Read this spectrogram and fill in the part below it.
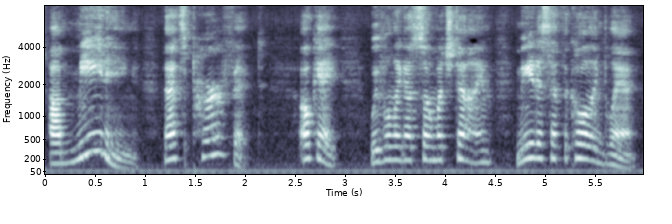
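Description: An eager young male steam engine from a storybook, acted out by a narrator. He is high-pitched and excitable, exclaiming earnestly with big swings in pitch. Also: normal speed, natural voice. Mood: excited, urgent.

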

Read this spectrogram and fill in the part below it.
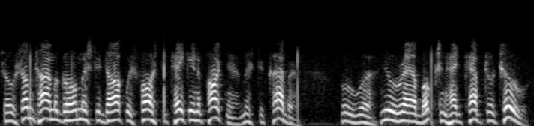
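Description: An actor playing an anxious, deferential elderly bookkeeper with hesitant, stammering speech in a 1940s radio drama. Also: male voice, high voice, normal speed, slight background noise, natural voice. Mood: timid, explanatory. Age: older. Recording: tinny, muffled old radio recording.

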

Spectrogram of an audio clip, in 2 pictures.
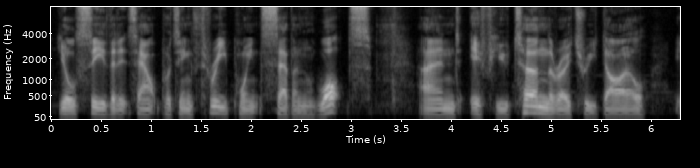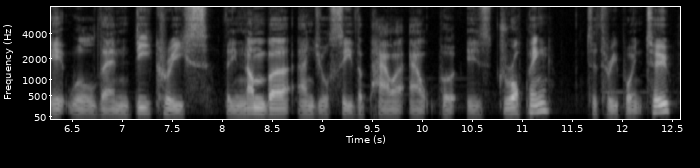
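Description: A man with a fairly low voice presents a hands-on product demonstration. He explains each step methodically in an informal reviewer's style. The sound is dry, with very little room echo, as if recorded in a small room at a desk. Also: measured pace, fairly bright tone. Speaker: radio reviewer, channel host.

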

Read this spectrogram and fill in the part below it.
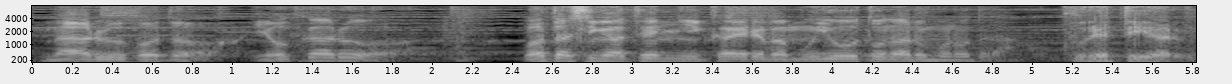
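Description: An actor playing a haughty, centuries-old alien villain with a condescending, formal, menacing manner in an audio drama. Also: male voice, mid-range voice, sing-song, slow pace. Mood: scornful. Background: prominent dramatic music.

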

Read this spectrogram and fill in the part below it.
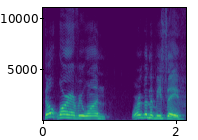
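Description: A man's voice: very high-pitched, expressive, brisk, a little mellow, a little hiss or hum. A young man doing a homemade toy puppet show, switching between many silly put-on voices. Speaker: toy video creator voicing many characters. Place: home room with toys on the floor. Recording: dull lo-fi home recording.

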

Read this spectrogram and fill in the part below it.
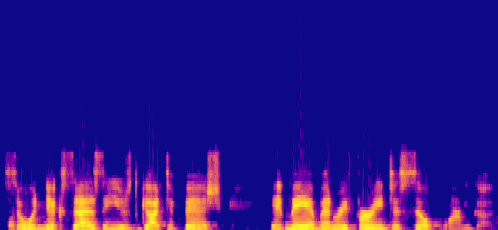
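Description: Female book-club participant, bright and forward voice, somewhat dull video-call audio. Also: medium pitch, steady tone, normal speed. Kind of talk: discussion remarks and reading aloud.

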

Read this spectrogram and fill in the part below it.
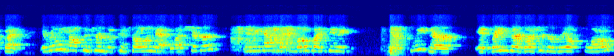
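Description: A woman's voice: sits high, a little hiss or hum. A woman cooking in her home kitchen on a video call, chatting and explaining each step as she goes. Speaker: guest doctor demonstrating a recipe. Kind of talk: cooking demo on a live stream. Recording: tinny echoey video-call audio.

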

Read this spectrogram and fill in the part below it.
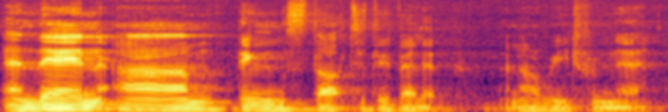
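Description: A man reading aloud from his own short story to a live audience on a theatre stage, measured and trailing low at the ends of phrases. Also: sharp tone. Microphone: lectern mic, far camera.

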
